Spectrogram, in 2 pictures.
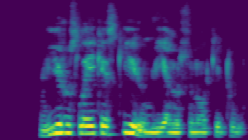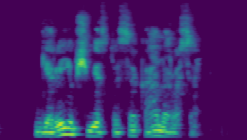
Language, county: Lithuanian, Klaipėda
